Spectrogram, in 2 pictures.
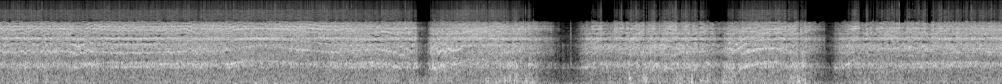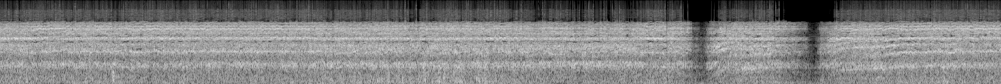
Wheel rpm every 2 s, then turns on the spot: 230, 240, 120, 160, 180, 230, 230, 230, 140, 180.
none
